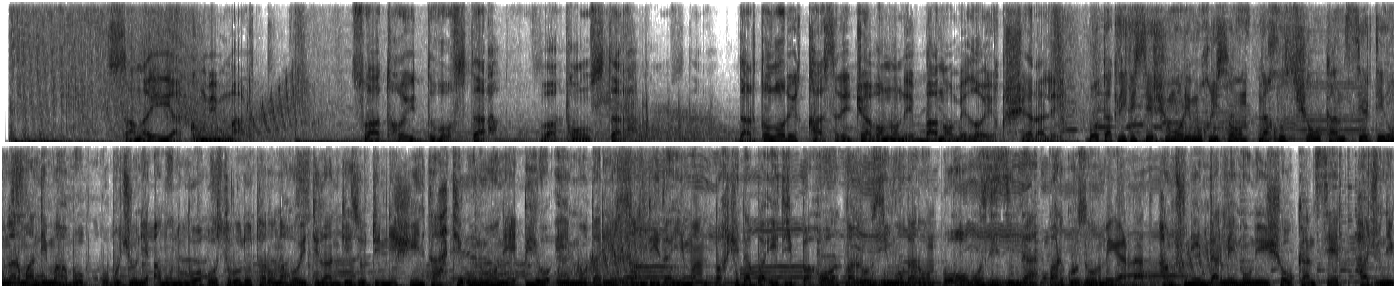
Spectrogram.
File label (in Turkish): tacikce seslendirme erkek sesi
